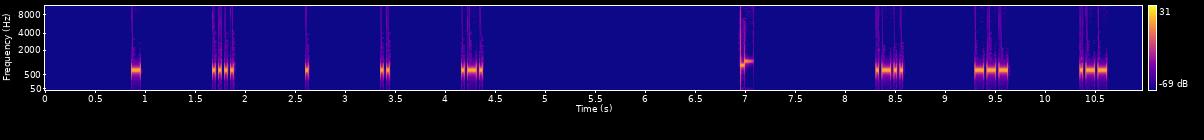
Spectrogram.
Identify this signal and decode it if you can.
Morse code, heard as a keyed tone, about 38 wpm, spaced as for 11 wpm, 700 Hz. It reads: THEIR LOW
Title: 8x Character Spacing - Top 200 Words - 40wpm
